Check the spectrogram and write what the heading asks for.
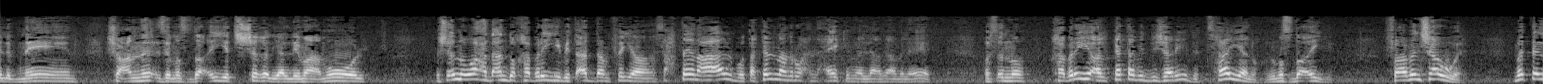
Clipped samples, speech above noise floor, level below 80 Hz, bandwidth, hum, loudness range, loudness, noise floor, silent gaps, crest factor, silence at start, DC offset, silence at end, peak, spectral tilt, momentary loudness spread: under 0.1%; 24 dB; -52 dBFS; 10.5 kHz; none; 3 LU; -14 LUFS; -38 dBFS; none; 14 dB; 0 s; under 0.1%; 0 s; 0 dBFS; -4 dB/octave; 10 LU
